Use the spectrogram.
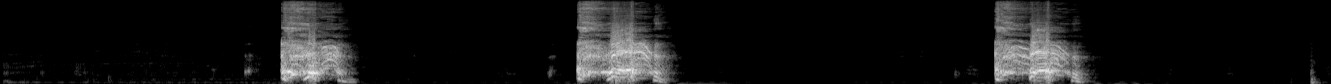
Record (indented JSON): {
  "three_cough_length": "13.3 s",
  "three_cough_amplitude": 32739,
  "three_cough_signal_mean_std_ratio": 0.34,
  "survey_phase": "beta (2021-08-13 to 2022-03-07)",
  "age": "45-64",
  "gender": "Male",
  "wearing_mask": "No",
  "symptom_cough_any": true,
  "symptom_shortness_of_breath": true,
  "symptom_fatigue": true,
  "symptom_change_to_sense_of_smell_or_taste": true,
  "symptom_onset": "6 days",
  "smoker_status": "Never smoked",
  "respiratory_condition_asthma": false,
  "respiratory_condition_other": false,
  "recruitment_source": "Test and Trace",
  "submission_delay": "1 day",
  "covid_test_result": "Positive",
  "covid_test_method": "RT-qPCR",
  "covid_ct_value": 21.4,
  "covid_ct_gene": "ORF1ab gene",
  "covid_ct_mean": 22.1,
  "covid_viral_load": "56000 copies/ml",
  "covid_viral_load_category": "Low viral load (10K-1M copies/ml)"
}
